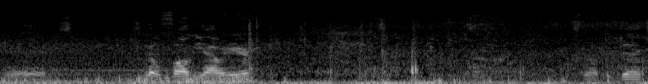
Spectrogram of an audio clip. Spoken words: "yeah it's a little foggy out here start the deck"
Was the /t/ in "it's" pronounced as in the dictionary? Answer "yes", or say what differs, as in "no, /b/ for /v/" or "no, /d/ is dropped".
no, /s/ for /t/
